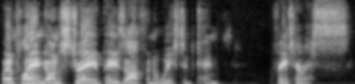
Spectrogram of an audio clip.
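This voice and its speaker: A man's voice: medium pitch, animated, moderate pace, sharp tone, dry recording, muffled recording. A man acting in a comic reader's theater show, goofing around and stumbling through his lines with ad-libs. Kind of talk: comic table read with ad-libs.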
